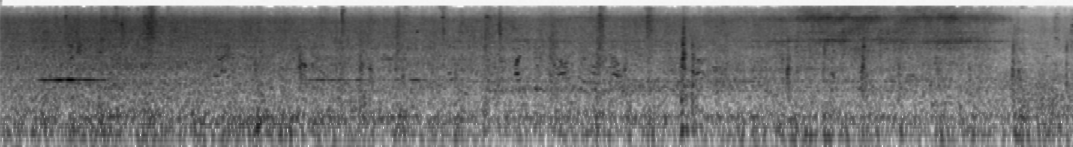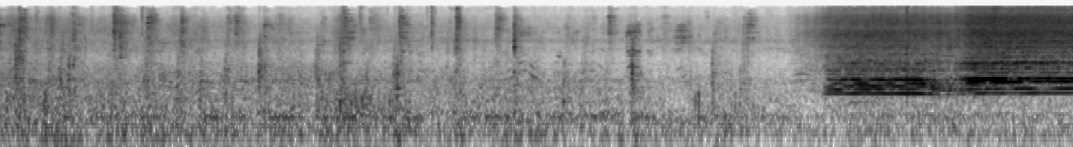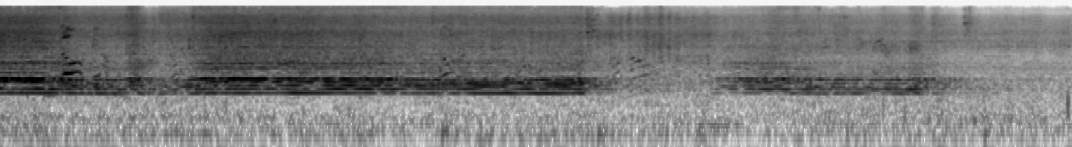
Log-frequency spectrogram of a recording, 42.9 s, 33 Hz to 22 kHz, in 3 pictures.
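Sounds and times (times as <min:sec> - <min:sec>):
wheels clicking on track: 0:00.0 - 0:25.3, 0:33.4 - 0:38.4
train cars rumbling: 0:00.0 - 0:42.9
steam locomotive whistle: 0:00.4 - 0:01.7, 0:04.0 - 0:06.0, 0:25.1 - 0:37.0, 0:38.1 - 0:41.7.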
